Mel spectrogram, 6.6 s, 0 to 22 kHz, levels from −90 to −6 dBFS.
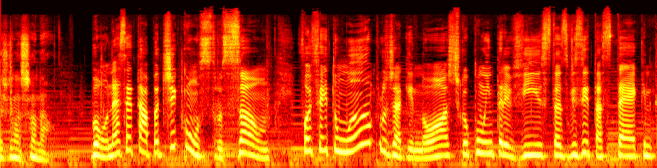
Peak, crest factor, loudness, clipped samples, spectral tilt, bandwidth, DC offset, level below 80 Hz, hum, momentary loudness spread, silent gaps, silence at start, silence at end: -2 dBFS; 16 dB; -17 LUFS; under 0.1%; -3.5 dB/octave; 19 kHz; under 0.1%; -44 dBFS; none; 4 LU; none; 0 s; 0 s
